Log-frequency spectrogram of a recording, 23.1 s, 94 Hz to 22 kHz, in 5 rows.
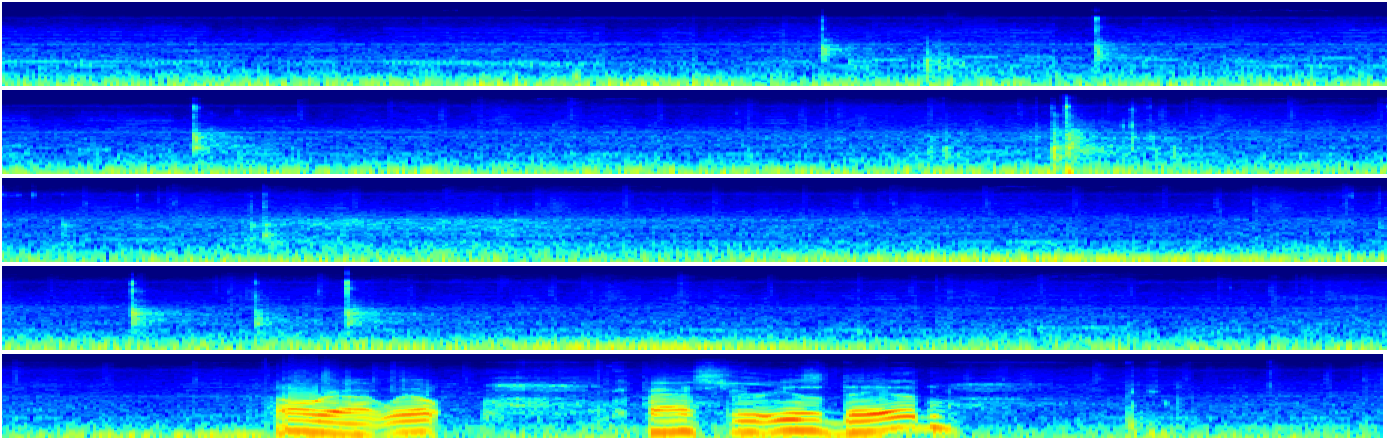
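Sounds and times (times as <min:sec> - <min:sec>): low rumble: 0:00.0 - 0:23.0
sharp clicks and taps: 0:07.6 - 0:15.9.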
